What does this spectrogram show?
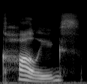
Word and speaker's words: colleague: The ending g u e simply makes a hard g sound.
